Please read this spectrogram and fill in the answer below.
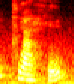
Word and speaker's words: poireau: Une quiche au poireau. O X aqui não se pronuncia. O A mais o U, o som O. E a vogal E, A, U, som O também.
